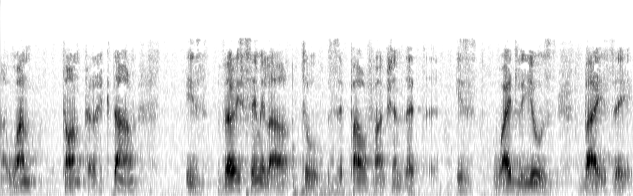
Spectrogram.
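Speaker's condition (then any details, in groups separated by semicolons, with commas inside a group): No condition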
